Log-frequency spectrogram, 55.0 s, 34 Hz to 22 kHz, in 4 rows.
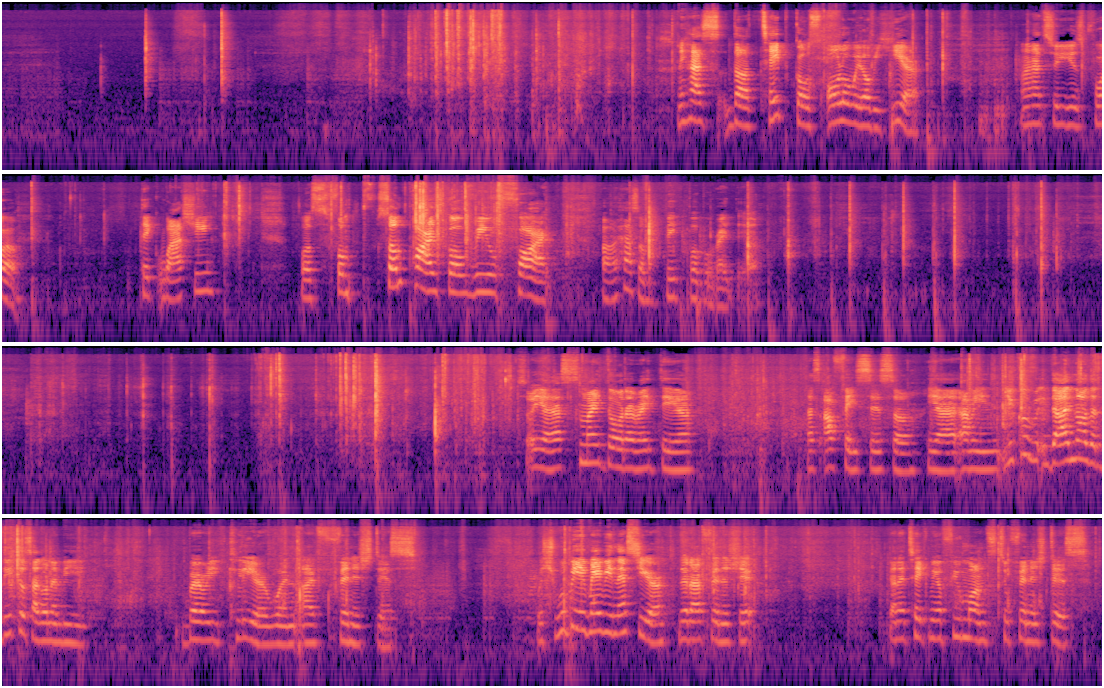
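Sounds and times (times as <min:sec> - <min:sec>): plastic film crinkling: 0:03.9 - 0:08.7, 0:16.0 - 0:17.0, 0:17.6 - 0:22.4, 0:23.3 - 0:35.1, 0:35.8 - 0:55.0
crinkles and clicks: 0:16.4 - 0:16.9
plastic-covered canvas handling: 0:18.6 - 0:22.0, 0:30.6 - 0:34.0, 0:36.0 - 0:37.8, 0:39.4 - 0:48.6, 0:49.3 - 0:52.4.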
